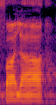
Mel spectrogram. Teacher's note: جیم زبر ج، فمن فرغ فیہن الحج فلا، یہ فا ہے اور یہ زبر ہے، ٹھیک ہے، زبر کو نہیں کھینچتے ہیں، فا زبر فا، لام الف زبر لا، دیکھیے یہ الف ہے، الف سے پہلے اسلام کے اوپر زبر ہے، لہٰذا الف مدہ ہوگا، الف مدہ کو 1 الف کے برابر کھینچتے ہیں، اسلام کو 1 الف کھینچیں گے، فلا، ٹھیک ہے۔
